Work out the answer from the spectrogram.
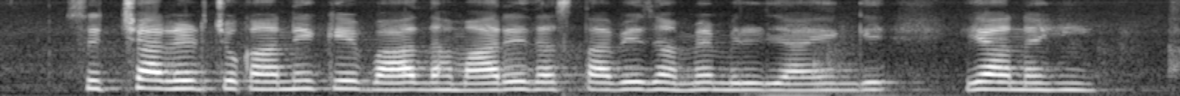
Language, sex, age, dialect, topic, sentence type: Hindi, male, 18-24, Kanauji Braj Bhasha, banking, question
